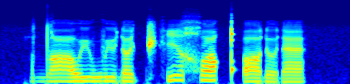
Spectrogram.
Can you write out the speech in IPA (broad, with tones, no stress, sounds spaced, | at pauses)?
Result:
dˤ ɑ˨ w y˨ w y˨ ɾ œ˨ t͡ʃʼ i˦ χ o˦ qʼ ɔ˨ ɾ ɵ˨ ɾ æ˦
